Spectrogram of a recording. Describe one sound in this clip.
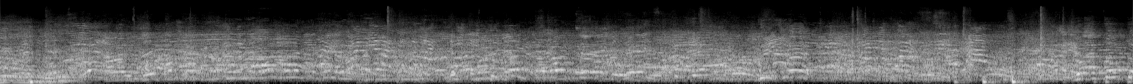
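A crowd of men and women chatter and call out in a large echoing hall.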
